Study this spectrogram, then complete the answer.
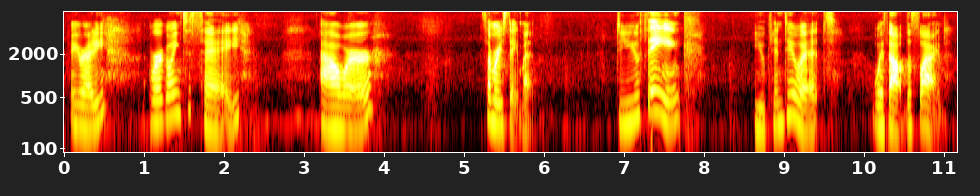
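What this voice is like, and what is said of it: Strained, fading voice. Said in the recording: “I'm a seasonal allergy sufferer and my voice is on its way out. So if I am sipping, it's so I can keep talking to you.”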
